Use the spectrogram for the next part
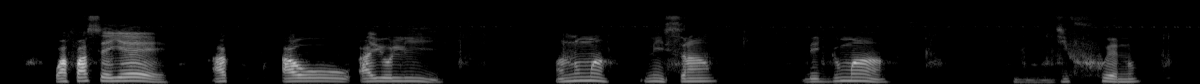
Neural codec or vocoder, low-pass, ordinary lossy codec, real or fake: none; 9.9 kHz; Opus, 32 kbps; real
